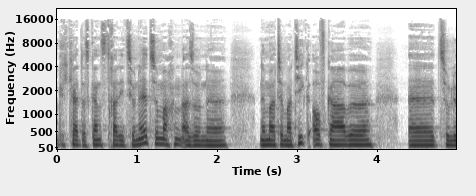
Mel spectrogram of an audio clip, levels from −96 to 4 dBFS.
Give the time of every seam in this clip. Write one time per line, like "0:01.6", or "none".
none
